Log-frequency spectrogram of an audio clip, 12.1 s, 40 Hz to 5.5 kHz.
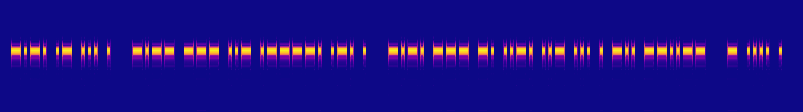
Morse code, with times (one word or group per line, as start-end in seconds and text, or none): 0.2-1.7 CASE
2.0-5.5 YOU'RE
5.8-10.6 CONFUSED,
10.9-11.7 THE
